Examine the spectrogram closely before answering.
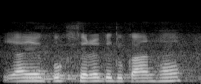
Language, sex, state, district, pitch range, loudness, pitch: Hindi, male, Uttar Pradesh, Lucknow, 150-160 Hz, -16 LUFS, 155 Hz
